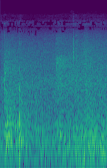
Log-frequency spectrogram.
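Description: Steady rushing noise of heavy rain on a corrugated metal workshop roof during a storm, with a single light knock about half a second in.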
